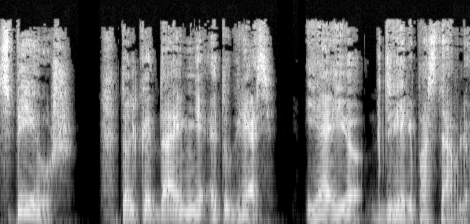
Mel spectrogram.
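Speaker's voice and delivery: ordinary delivery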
